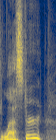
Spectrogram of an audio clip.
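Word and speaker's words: Leicester: City uh semen about they have a pronounced Lester oh I think I've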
